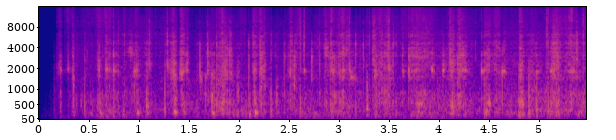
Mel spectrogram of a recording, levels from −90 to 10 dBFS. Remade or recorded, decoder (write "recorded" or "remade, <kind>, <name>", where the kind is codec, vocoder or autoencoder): remade, autoencoder, DAC-VAE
